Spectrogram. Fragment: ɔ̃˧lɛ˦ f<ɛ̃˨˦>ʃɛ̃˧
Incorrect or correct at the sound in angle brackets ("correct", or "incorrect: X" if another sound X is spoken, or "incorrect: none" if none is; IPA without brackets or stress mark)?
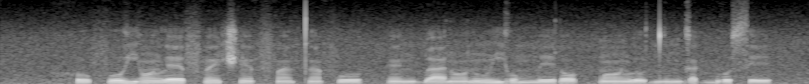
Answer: incorrect: ɛ̃˦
